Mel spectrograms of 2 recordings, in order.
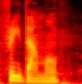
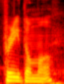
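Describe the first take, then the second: First: The middle syllable has an 'a' vowel. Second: The middle syllable has an 'o' vowel. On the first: The speaker calls it right. "It would be uh, freedamo" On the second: The speaker calls it wrong. "it wouldn't be freedomo"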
